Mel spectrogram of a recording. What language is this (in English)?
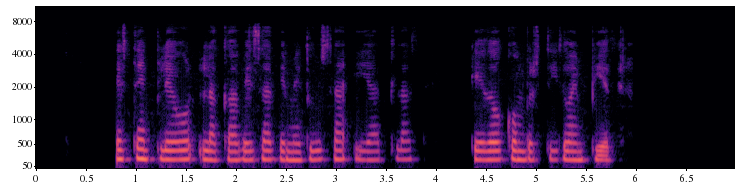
Spanish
